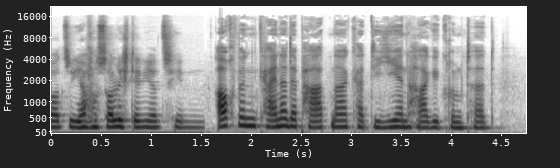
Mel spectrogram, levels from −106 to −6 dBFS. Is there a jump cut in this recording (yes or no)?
yes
